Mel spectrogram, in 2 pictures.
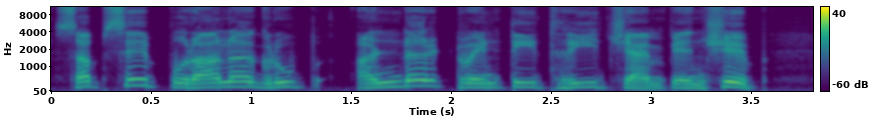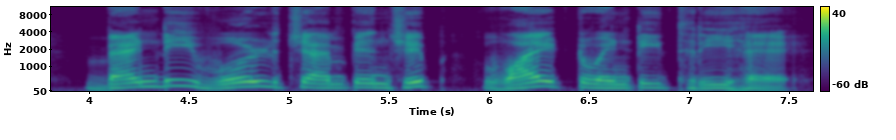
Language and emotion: Hindi, neutral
